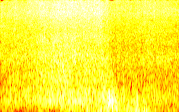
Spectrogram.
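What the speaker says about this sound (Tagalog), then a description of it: "Lakas ang alon" Strong sea waves surge and crash in a steady roar around a building in the sea at Dumangas, Iloilo, with heavy wind buffeting the microphone throughout.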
